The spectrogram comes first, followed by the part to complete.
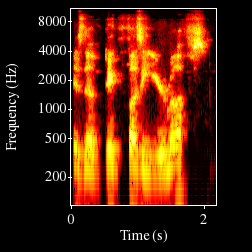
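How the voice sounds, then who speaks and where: A man co-hosting a casual livestream discussion over a video call, relaxed and conversational. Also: medium pitch, measured pace, rough recording. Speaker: co-host.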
